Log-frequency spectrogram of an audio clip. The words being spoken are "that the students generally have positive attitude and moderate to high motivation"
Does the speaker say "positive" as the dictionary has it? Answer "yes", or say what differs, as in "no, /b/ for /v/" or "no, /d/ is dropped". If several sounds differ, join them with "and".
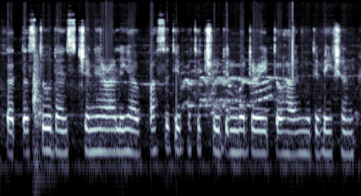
no, /s/ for /z/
